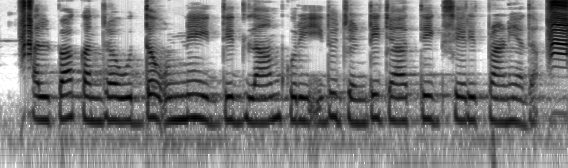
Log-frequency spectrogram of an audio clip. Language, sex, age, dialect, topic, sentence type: Kannada, female, 18-24, Northeastern, agriculture, statement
